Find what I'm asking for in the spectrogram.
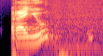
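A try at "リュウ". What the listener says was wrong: It's RYU, not R. Like, I'm guessing it's Ryu actually or something. I guess it's Ryu. I just say Ryu.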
